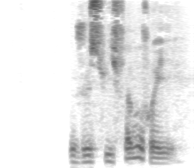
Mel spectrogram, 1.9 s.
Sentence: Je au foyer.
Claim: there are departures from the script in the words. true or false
true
